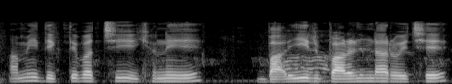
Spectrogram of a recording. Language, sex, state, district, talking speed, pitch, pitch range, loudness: Bengali, male, West Bengal, Alipurduar, 90 wpm, 145 Hz, 140-155 Hz, -19 LUFS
